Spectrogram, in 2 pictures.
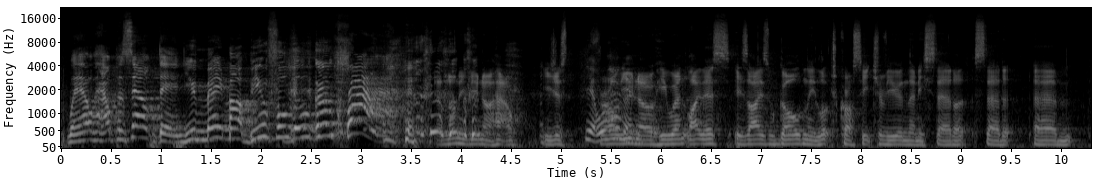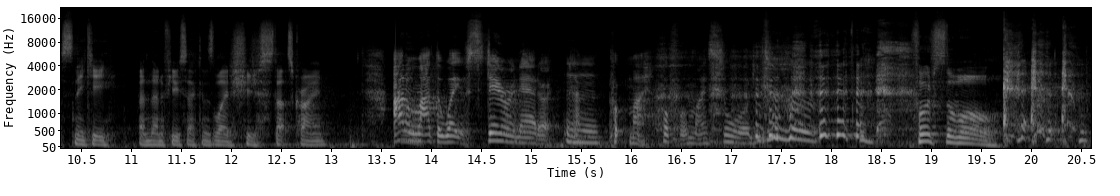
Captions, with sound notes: Well help us out then, you made my beautiful little girl CRY! *sobs* And none of you know how you just, for all you know - he went like this - yeah what happened? his eyes were golden he looked across each of you and then he stared at stared at Sneaki and then few seconds later she just starts crying I don't like the way you're staring at her mmm put my hoof on my sword first of all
